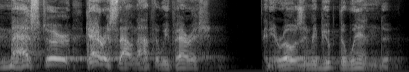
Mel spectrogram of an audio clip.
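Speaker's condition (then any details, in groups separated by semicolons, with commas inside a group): Laryngeal cancer after radiation; still affected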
